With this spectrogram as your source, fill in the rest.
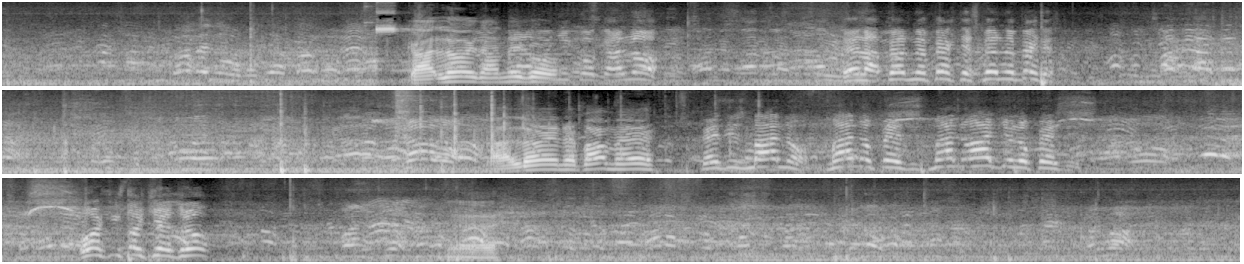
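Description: Men shout to one another across an outdoor pitch.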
